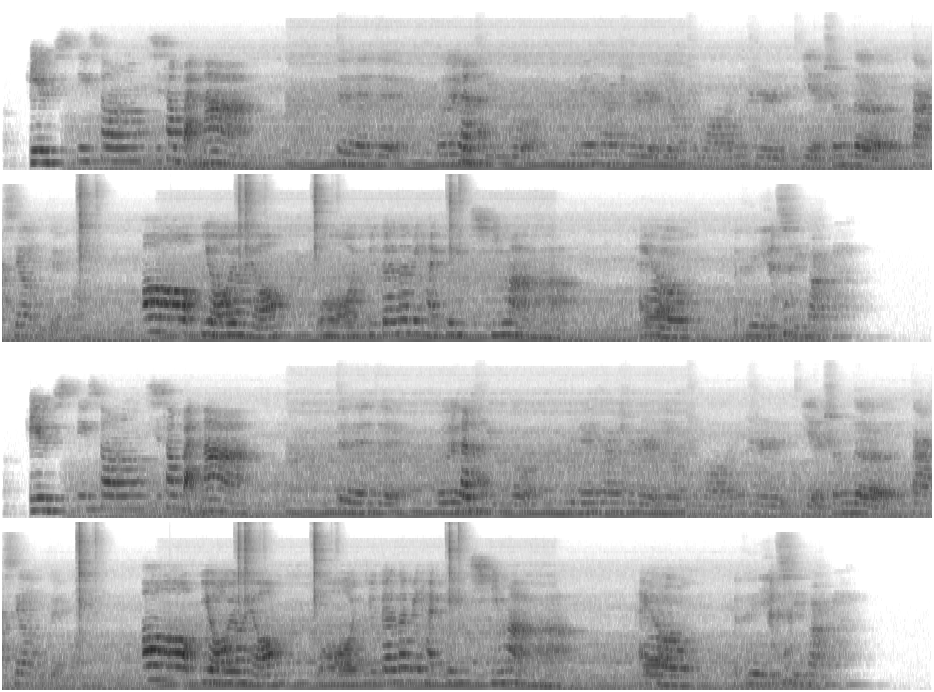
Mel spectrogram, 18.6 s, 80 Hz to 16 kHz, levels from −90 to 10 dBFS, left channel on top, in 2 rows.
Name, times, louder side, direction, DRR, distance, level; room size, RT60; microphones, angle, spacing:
voice 1, 0.3-2.5 4.5-4.9 10.7-12.2 12.4-15.1 15.6-16.2 16.9-17.2, right 1 dB, 85° right, 2 dB, 1.8 m, -22 dB
sound 1, 0.6-17.5, left 1 dB, 10° left, 2.7 m, -31 dB
voice 2, 3.3-4.0 4.3-10.2 15.7-16.2 16.6-17.8, equal, 10° right, -8 dB, 2.0 m, -29 dB
sound 2, 10.0-10.3 11.6-12.0 12.4-12.7 13.7-14.0, right 3 dB, 35° right, 1.3 m, -32 dB
10.5 x 6.0 x 2.3 m, 0.62 s
head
